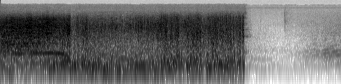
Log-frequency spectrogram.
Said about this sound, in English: That's just the, you know, what they would hear every time a bomb would drop.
